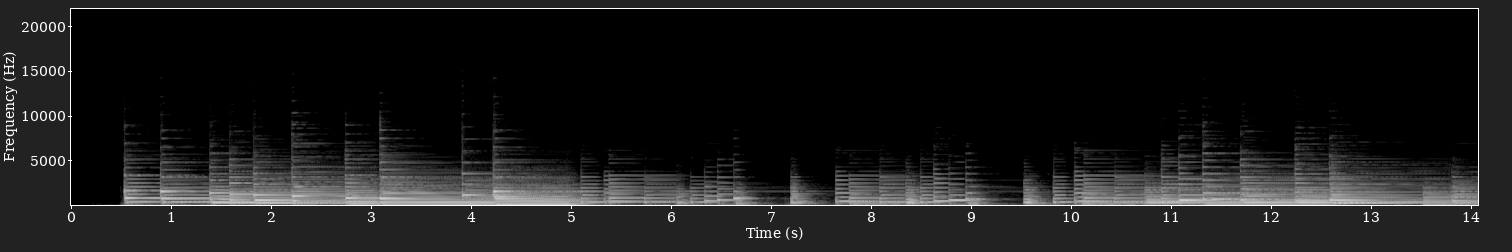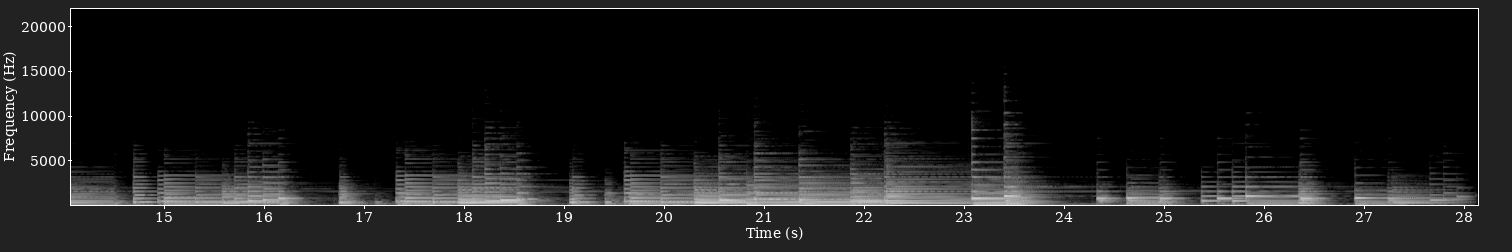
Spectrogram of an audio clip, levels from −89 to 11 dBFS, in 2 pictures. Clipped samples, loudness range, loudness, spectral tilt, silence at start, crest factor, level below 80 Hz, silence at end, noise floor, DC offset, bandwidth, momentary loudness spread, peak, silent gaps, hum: under 0.1%; 9 LU; -19 LUFS; -9 dB/octave; 0.55 s; 18 dB; -48 dBFS; 0.1 s; -47 dBFS; under 0.1%; 7.4 kHz; 15 LU; -2 dBFS; none; none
